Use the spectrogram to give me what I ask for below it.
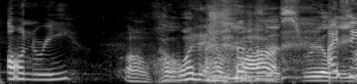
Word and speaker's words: Henri: No, we survived the Hurricane Henry of 2021. I believe Hurricane? it's Henri.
